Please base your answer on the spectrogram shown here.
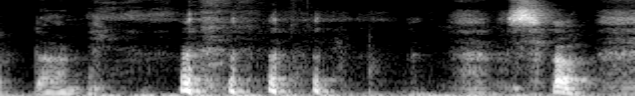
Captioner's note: laughing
